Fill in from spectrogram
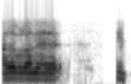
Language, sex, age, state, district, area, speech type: Tamil, male, 18-30, Tamil Nadu, Dharmapuri, rural, conversation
